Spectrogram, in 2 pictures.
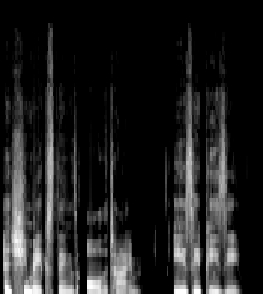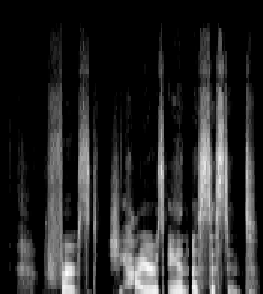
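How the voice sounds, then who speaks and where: Like a teacher with a picture book, a woman reads a children's story aloud unhurriedly, her pitch very expressive and her voice creaky. She dramatically stresses key words and asks her young listeners questions. The recording is close and dry, with no echo.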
